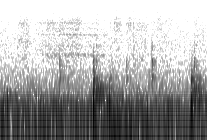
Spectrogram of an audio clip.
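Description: Marker pen writing on a whiteboard: faint rubbing strokes with a couple of light ticks as letters are formed.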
